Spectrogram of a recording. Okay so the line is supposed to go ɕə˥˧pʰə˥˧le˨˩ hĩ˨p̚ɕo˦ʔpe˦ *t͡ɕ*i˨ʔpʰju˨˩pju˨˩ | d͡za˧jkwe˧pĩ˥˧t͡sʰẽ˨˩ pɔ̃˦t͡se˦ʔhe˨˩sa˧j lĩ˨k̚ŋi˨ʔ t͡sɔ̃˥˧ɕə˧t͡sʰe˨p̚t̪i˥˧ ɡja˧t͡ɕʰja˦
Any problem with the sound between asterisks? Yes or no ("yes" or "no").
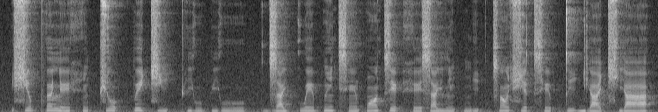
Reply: no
